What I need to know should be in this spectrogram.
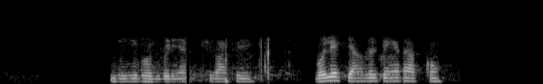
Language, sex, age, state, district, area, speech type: Hindi, male, 30-45, Madhya Pradesh, Harda, urban, conversation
